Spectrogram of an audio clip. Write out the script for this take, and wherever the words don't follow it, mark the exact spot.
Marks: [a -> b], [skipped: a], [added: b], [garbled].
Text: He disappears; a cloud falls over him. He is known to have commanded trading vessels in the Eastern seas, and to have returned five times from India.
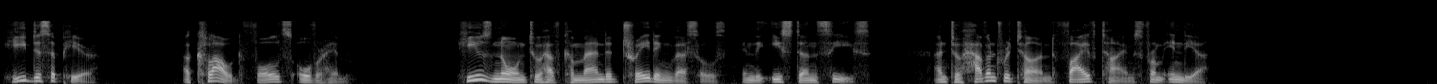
He [disappears; -> disappear] a cloud falls over him. He is known to have commanded trading vessels in the Eastern seas, and to [have -> haven't] returned five times from India.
